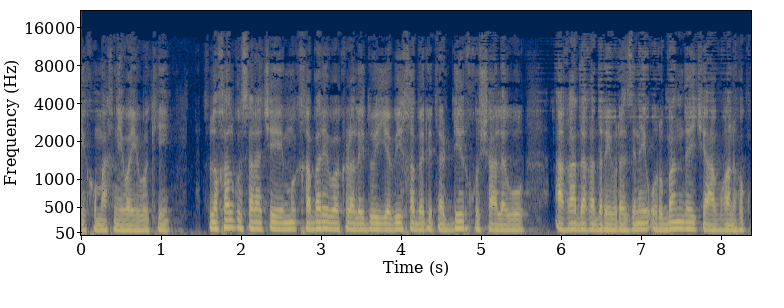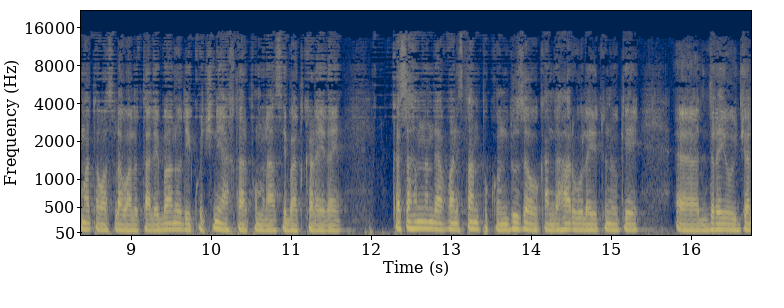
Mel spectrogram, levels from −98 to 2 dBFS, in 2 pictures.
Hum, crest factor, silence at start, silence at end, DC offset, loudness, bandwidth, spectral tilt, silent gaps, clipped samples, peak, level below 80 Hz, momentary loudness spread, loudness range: none; 18 dB; 0 s; 0 s; 0.1%; -26 LUFS; 15 kHz; -6.5 dB/octave; none; under 0.1%; -8 dBFS; -46 dBFS; 5 LU; 1 LU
